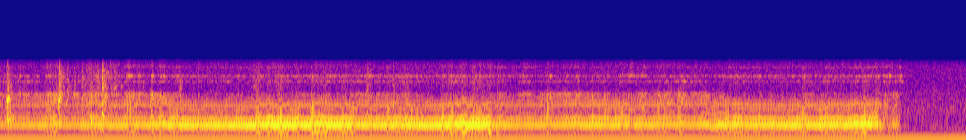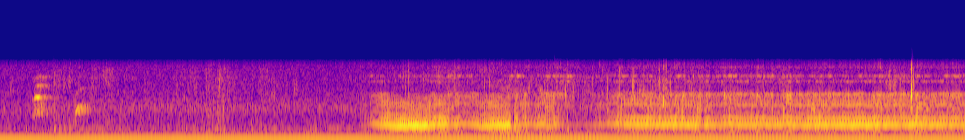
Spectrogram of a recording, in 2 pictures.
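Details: Three bees trapped in a jar in summer, buzzing loudly: a steady droning hum with layered harmonics, dropping away around the middle before the buzz swells back strongly.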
